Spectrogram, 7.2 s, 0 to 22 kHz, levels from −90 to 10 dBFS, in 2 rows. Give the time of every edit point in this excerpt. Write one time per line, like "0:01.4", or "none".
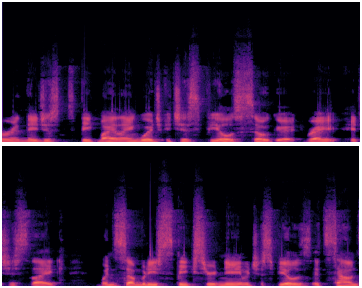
none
